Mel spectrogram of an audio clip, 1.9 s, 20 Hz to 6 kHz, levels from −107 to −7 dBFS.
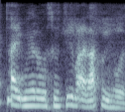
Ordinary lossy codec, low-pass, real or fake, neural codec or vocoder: none; 5.4 kHz; fake; codec, 44.1 kHz, 2.6 kbps, DAC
